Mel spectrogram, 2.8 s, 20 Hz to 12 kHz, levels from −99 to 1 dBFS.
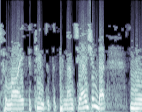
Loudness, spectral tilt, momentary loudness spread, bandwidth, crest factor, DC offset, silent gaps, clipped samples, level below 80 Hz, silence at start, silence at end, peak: -6 LUFS; -7.5 dB/octave; 8 LU; 12 kHz; 6 dB; under 0.1%; none; 5%; -28 dBFS; 0 s; 0 s; 0 dBFS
